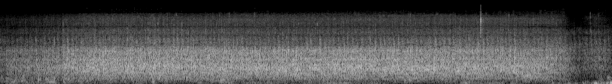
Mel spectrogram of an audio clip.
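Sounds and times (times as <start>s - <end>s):
faint rhythmic ticking underwater: 0.0s - 6.1s
underwater drone of fishing boat, fast boat and cargo ship engines via hydrophone: 0.0s - 6.1s.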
